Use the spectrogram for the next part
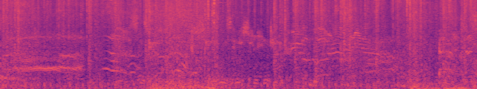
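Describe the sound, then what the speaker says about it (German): Suppression gunfire in the strategy game Iron Harvest, rapid overlapping machine-gun bursts and shots crackling steadily throughout, with battle noise and game voices mixed in. "Unterdrückungsfeuer!"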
